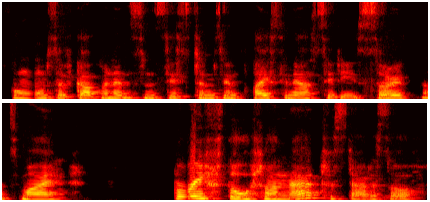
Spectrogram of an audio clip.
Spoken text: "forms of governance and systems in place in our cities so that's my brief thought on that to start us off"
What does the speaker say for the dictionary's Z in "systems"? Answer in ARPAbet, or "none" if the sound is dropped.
Z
